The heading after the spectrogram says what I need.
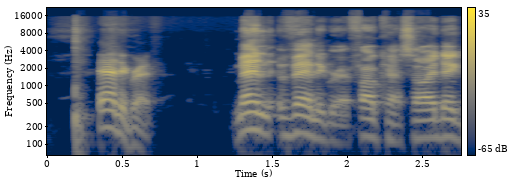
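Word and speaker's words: Vandagriff: though by uh Matt vandar how do you pronounce his name Vandergriff Vandergriff okay so I did get that's lit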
